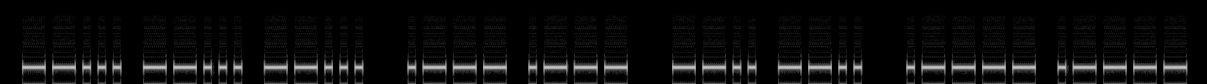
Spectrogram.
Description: Morse code, heard as a keyed tone, about 16 wpm, 800 Hz. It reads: 777 JJ ZZ 11
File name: Basic Letter Groups By7Groups / JZ17 / JZ17@15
